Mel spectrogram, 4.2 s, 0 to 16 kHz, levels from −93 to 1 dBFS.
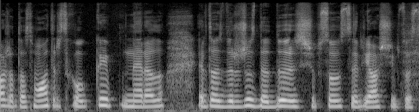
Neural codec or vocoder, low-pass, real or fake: none; 14.4 kHz; real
